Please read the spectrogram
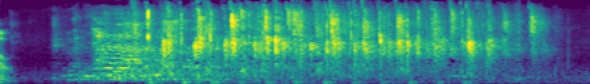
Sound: audience laughs and applauds

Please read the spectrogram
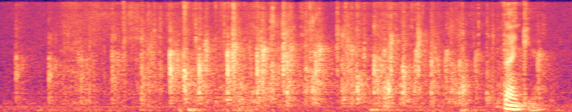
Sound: clapping

